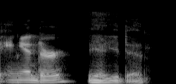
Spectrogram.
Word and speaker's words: Andor: Andor. I didn't say Andor. Yeah, you did. No, I said it more like Stellan Skarsgård says it, which is just flat. Just Andor, not Andor, or Andor and not Andor.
